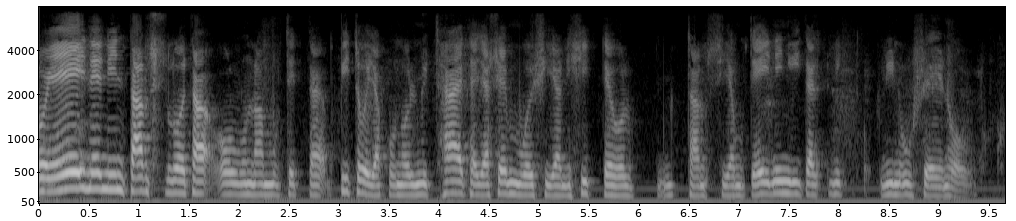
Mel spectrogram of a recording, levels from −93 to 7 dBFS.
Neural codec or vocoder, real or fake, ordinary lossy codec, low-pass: none; real; AAC, 32 kbps; 7.2 kHz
